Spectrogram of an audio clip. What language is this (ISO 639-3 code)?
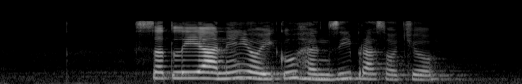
jav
